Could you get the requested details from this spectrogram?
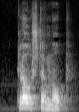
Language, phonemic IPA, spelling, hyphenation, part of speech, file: Dutch, /ˈkloːs.tərˌmɔp/, kloostermop, kloos‧ter‧mop, noun, Nl-kloostermop.ogg
- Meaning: large mediaeval brick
